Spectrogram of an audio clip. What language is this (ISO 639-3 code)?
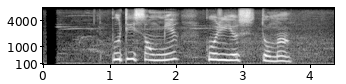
nep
